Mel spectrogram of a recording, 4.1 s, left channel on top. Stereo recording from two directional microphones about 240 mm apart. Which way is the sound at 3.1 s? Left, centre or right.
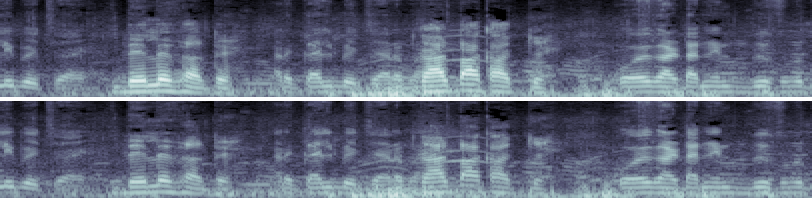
Centre.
